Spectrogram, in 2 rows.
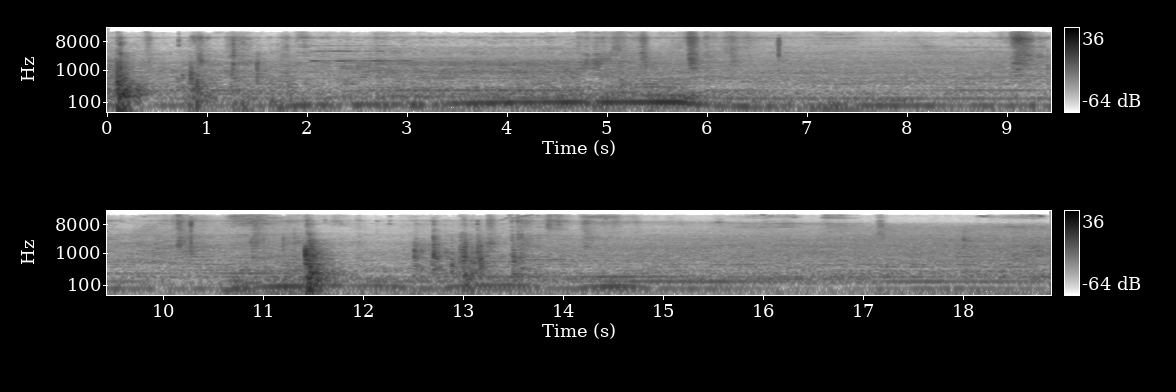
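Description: Car doors of a 2018 Audi A3 shutting with a thud twice, once at the very start and again a little past the middle, over a steady low hum and camera handling noise.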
